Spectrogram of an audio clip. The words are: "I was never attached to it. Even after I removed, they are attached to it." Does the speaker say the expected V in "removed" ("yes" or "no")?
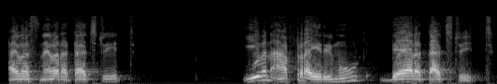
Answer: yes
